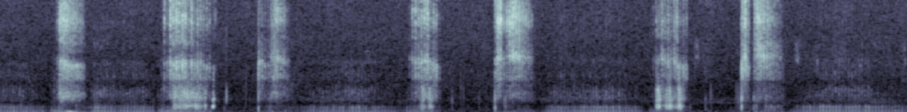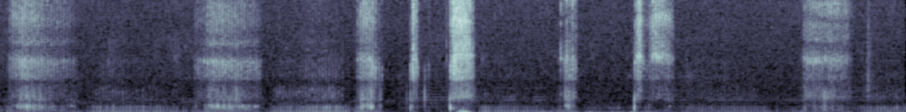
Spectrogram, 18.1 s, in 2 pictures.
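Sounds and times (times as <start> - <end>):
domestic cat purring: 0.0 - 18.1
rustling: 8.2 - 18.1.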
